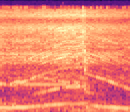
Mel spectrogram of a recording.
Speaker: so yep it's all working guys that's good news for me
